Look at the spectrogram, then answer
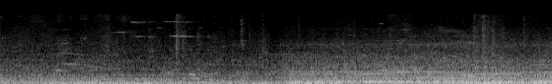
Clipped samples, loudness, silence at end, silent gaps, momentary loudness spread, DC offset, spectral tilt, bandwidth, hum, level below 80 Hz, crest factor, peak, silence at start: under 0.1%; -26 LUFS; 0 s; none; 9 LU; under 0.1%; -8 dB/octave; 11 kHz; none; -28 dBFS; 14 dB; -8 dBFS; 0 s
